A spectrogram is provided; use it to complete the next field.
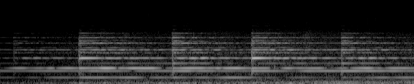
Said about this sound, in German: Wenn an diesem Sonntag die kleine Glocke im Dachreiter des Alfonsushauses im Kölner Stadtteil Mülheim zum Gottesdienst ruft, mischt sich Wehmut in die Klänge.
